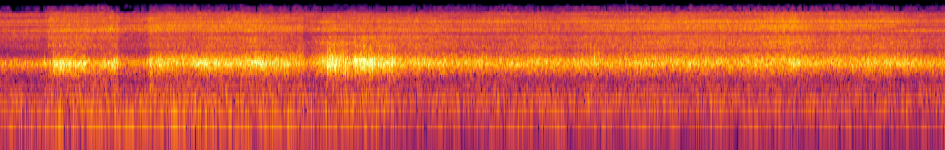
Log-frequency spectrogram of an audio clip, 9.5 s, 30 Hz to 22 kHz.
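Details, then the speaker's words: Steady hissing spray for about nine seconds: a dental air-water syringe rinsing etchant, left for 60 seconds, off the palatal tooth surfaces before bonding a fixed retainer. "Right, let's wash this off now."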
